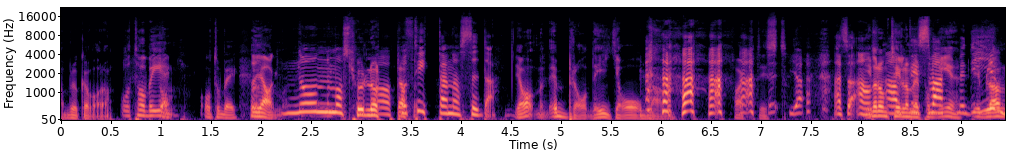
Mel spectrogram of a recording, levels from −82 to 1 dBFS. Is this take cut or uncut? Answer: cut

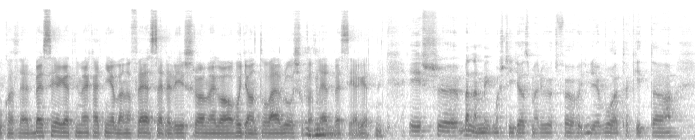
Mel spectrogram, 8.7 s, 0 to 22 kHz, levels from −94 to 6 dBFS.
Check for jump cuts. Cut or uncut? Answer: uncut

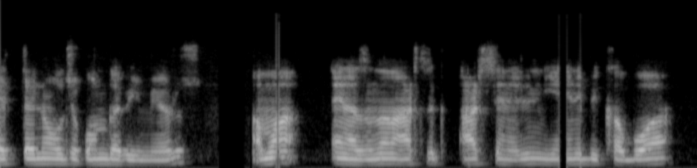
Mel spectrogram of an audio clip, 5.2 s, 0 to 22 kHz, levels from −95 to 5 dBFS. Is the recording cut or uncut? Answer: uncut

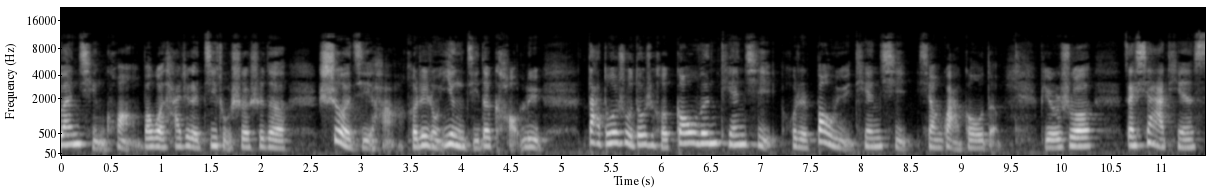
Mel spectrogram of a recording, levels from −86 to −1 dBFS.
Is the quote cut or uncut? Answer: uncut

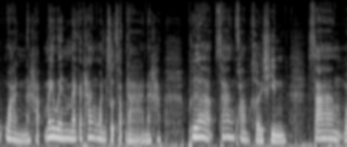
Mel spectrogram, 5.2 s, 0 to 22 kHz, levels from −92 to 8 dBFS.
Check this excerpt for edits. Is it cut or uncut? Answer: cut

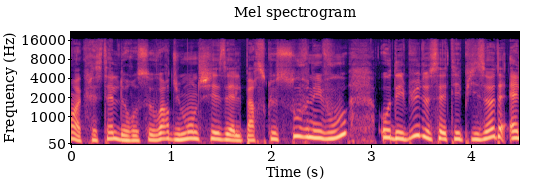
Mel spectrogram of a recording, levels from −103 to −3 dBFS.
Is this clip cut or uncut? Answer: uncut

